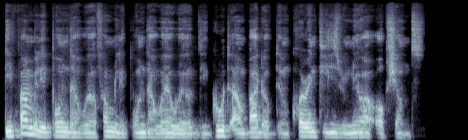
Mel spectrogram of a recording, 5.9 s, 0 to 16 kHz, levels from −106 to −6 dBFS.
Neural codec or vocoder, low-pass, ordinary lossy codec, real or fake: vocoder, 44.1 kHz, 128 mel bands every 512 samples, BigVGAN v2; 14.4 kHz; none; fake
